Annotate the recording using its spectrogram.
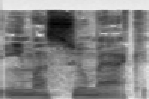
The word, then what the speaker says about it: Ima Sumac: I did look up the pronunciation. It is pronounced Ima Sumac, okay.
